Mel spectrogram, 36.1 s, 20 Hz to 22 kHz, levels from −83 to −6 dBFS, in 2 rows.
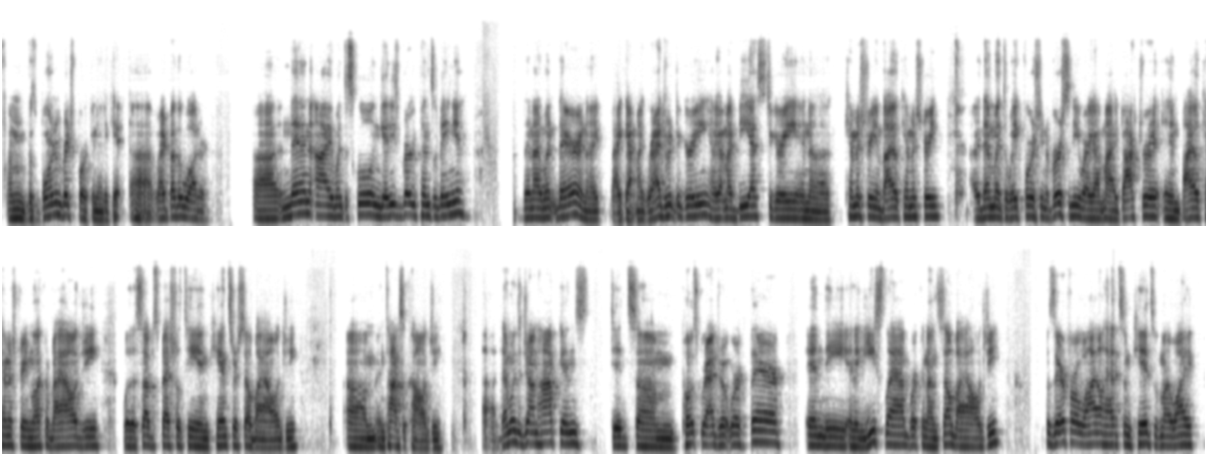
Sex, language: male, English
